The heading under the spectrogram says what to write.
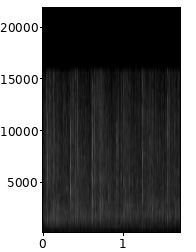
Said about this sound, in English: I want to make a suggestion, no, a statement. I'm preaching a lot better than you're clapping.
